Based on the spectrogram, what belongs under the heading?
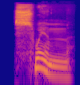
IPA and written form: swɪm (swim)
